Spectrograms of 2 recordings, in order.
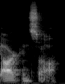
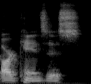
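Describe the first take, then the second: First: The ending is not said like Kansas. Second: The ending is said like the word Kansas. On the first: It is how locals say it. The speaker calls it right. "but we for some reason say Arkansas" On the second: It follows the spelling. The speaker calls it wrong. "we don't pronounce it Arkansas because it's literally spelled like A R and then Kansas"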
